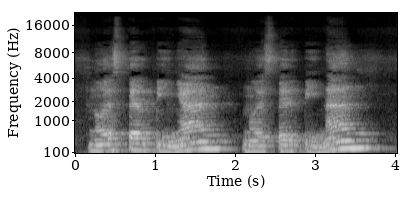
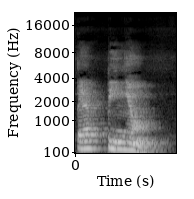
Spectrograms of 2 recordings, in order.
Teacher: La A con la N, O nasal.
